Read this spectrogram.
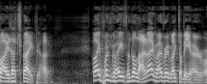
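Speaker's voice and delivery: put-on horse voice with an Irish accent. Playing a horse defending itself in court, in an Irish horse voice. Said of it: "Why does he sound like that?".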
